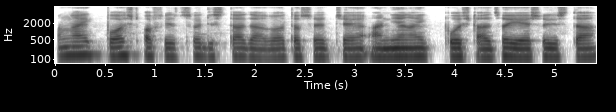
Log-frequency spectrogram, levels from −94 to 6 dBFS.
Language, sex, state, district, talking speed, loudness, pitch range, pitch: Konkani, male, Goa, North and South Goa, 155 wpm, -21 LUFS, 120-130 Hz, 125 Hz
